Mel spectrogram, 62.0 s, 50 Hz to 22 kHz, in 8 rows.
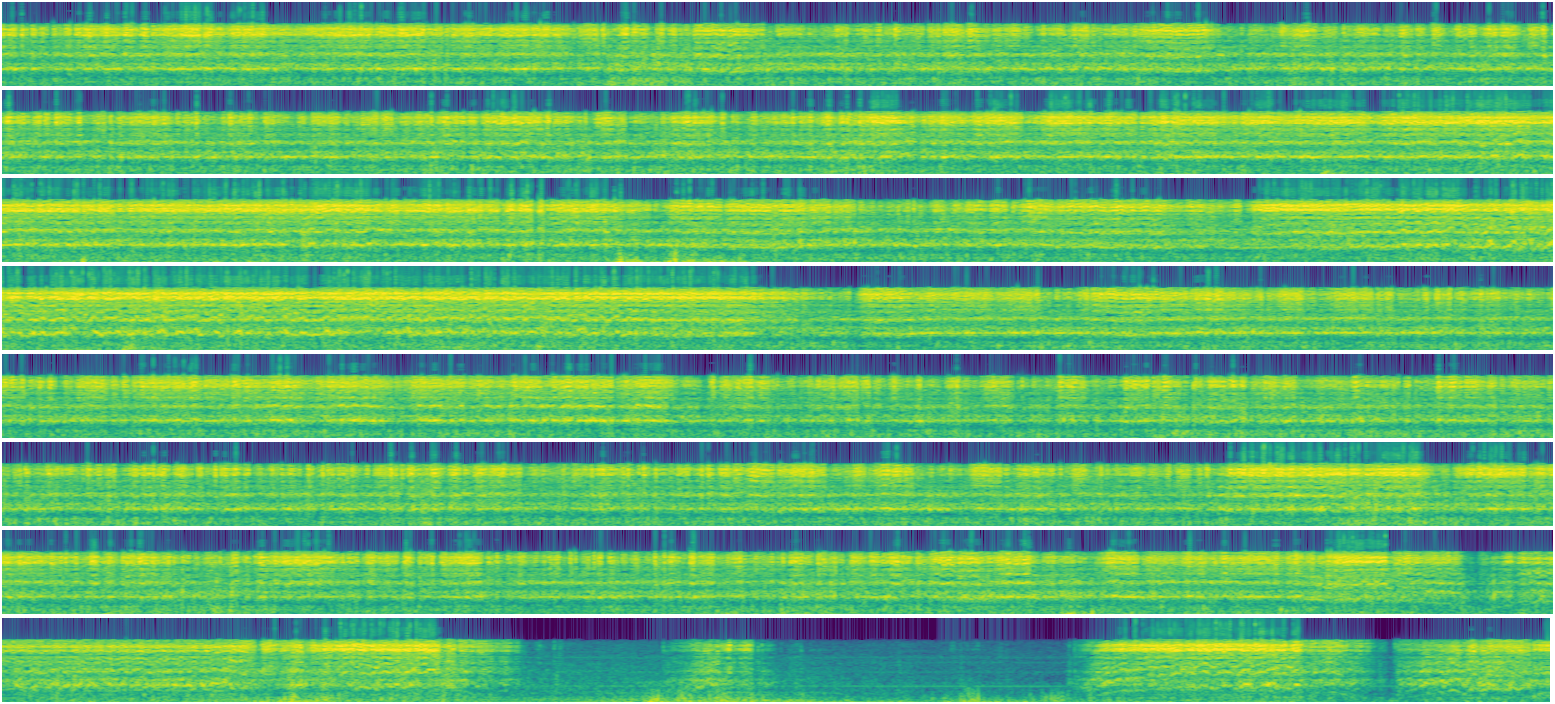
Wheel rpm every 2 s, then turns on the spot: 240, 230, 220, 230, 230, 230, 230, 230, 240, 230, 220, 190, 190, 200, 220, 240, 240, 230, 230, 230, 230, 230, 230, 230, 230, 230, 200, 150, 90, 10, 110.
none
